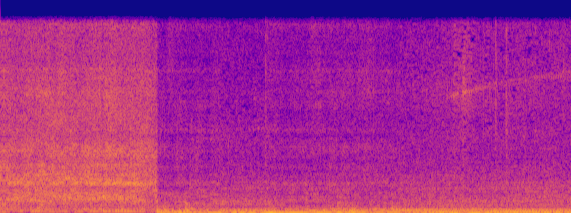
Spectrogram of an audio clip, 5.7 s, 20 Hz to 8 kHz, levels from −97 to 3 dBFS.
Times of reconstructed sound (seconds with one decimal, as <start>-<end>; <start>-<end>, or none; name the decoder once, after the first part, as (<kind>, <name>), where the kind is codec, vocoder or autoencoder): 0.0-2.2 (codec, SNAC); 2.7-4.0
